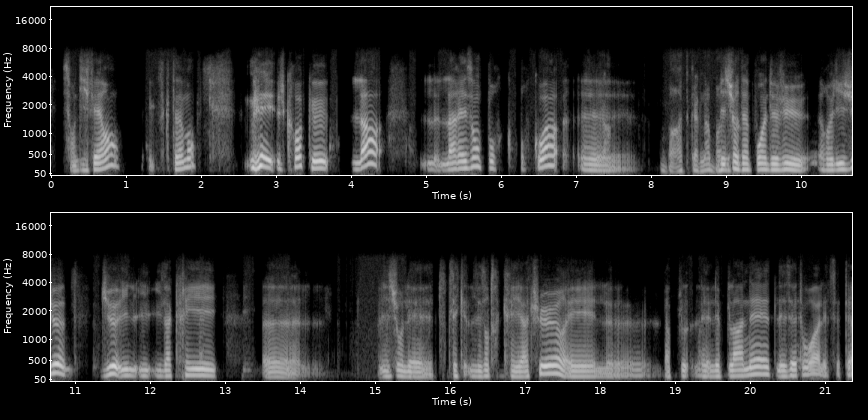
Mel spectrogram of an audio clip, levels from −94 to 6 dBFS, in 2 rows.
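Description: From 0.0 to 7.09 s, background gated by the echo canceller: the room tone drops by about 40 dB in bursts totalling roughly three seconds, showing as near-empty gaps in the spectrogram's noise floor. Between 3.7 and 6.15 s, a faint echo leak trails the speech by 366 ms, about 30 dB down, and shows as a weak, shifted duplicate of the speech patterns, likely because a loudspeaker's echo escaped cancellation. From 7.44 to 8.18 s, speech is suppressed in double talk, with brief cuts of up to roughly 40 dB totalling a few hundred milliseconds that appear as notches in the waveform. From 9.32 to 19.03 s, gating returns for roughly four seconds in all. The echo recurs at 10.06 to 13.35 s (about 20 dB down), 15.79 to 17.08 s (about 35 dB down) and 19.29 to 21.36 s (about 25 dB down). A final short gating dip falls at 21.1 to 21.23 s.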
